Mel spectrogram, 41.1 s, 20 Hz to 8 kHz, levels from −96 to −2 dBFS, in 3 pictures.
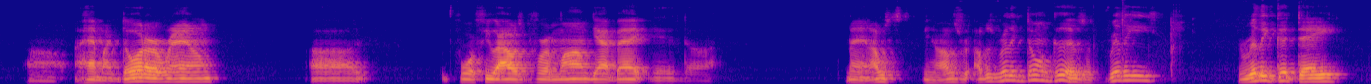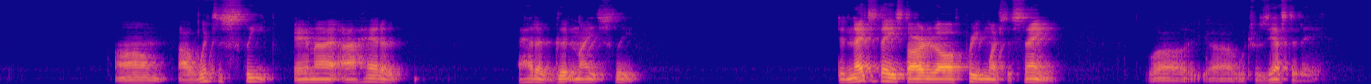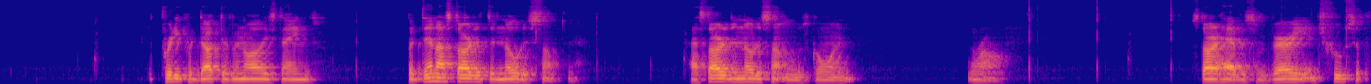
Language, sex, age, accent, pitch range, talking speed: English, male, 30-49, American, 90-115 Hz, 130 wpm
